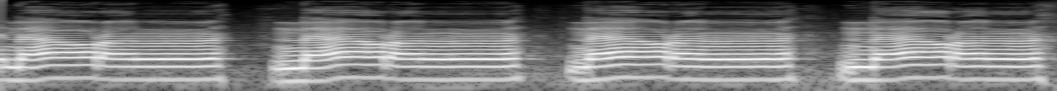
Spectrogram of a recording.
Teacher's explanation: آواز کو ناک میں لے جا کر تھوڑا سا لمبا کریں گے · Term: غنہ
